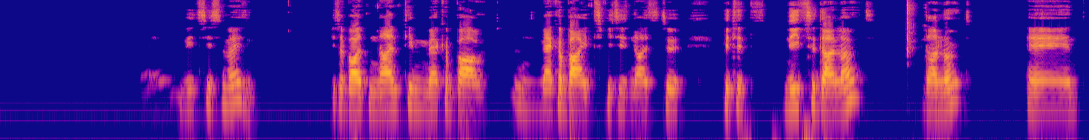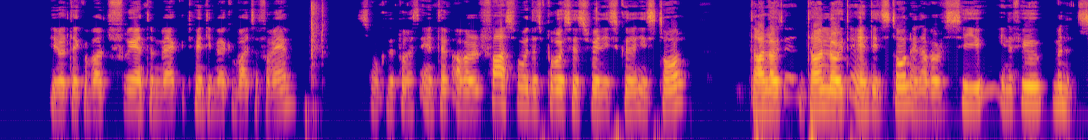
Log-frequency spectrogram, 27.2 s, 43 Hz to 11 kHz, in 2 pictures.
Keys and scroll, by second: 11.4 Return, 17.5 Return.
